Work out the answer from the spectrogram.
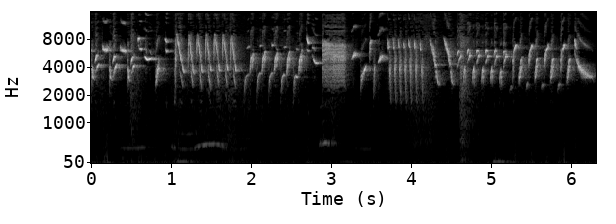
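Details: Parva goldfinch in a long, dense outpouring of rapid tinkling, trilling and chattering high notes, almost without pause, with a few low tonal notes mixed in.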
